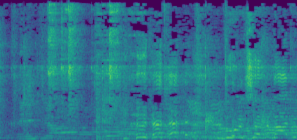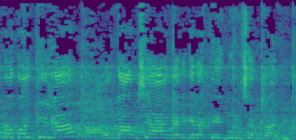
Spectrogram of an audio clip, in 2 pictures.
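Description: Women cheer and shout excitedly.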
